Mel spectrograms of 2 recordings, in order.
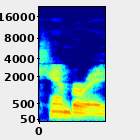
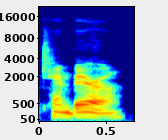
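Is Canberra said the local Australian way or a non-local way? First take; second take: local Australian; non-local. First: It is said in the local Australian way. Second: It is said in the speaker's own non-local way. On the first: The speaker calls it right. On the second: The speaker calls it wrong.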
